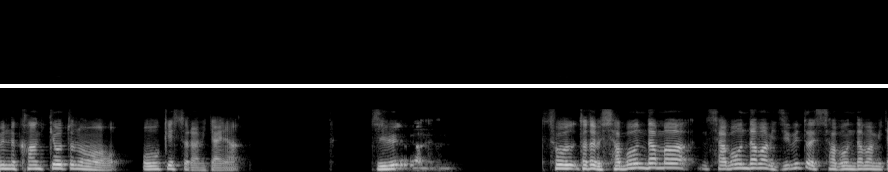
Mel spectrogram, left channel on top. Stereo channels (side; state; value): left; silent; 63 dB below the other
